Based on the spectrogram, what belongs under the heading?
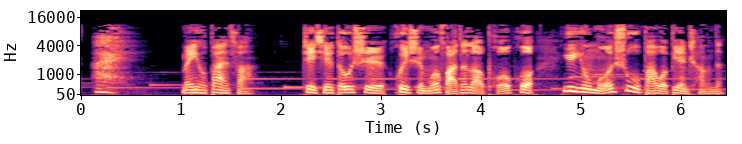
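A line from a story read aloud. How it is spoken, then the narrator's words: Sighing. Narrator (Chinese): 灰姑娘叹了口气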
